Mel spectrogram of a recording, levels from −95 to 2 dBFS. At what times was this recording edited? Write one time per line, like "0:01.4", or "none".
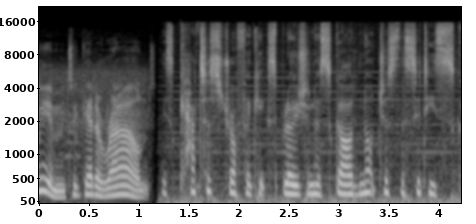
0:01.2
